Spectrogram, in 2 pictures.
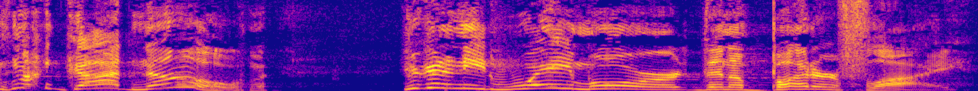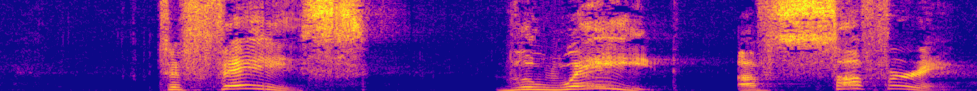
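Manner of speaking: high, slow and pleading; Paul's emphatic protest. Retold or imitated. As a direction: plead it as Paul, slowing to the end. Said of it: "Paul is saying".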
